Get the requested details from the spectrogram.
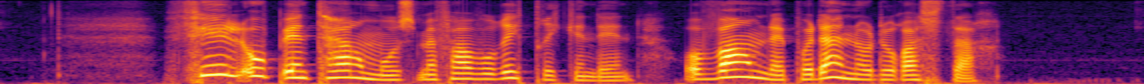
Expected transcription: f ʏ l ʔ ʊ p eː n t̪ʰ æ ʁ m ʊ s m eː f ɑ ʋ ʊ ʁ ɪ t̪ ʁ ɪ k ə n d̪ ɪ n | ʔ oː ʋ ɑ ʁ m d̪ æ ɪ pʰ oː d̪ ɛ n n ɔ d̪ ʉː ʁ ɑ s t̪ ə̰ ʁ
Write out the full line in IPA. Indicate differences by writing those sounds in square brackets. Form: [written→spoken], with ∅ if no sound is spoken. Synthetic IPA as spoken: f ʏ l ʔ ʊ p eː n t̪ʰ æ ʁ m ʊ s m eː f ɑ ʋ ʊ ʁ ɪ t̪ ʁ ɪ k ə n d̪ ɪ n | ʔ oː ʋ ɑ ʁ m d̪ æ ɪ pʰ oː d̪ ɛ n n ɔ d̪ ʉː ʁ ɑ s t̪ ə̰ ʁ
